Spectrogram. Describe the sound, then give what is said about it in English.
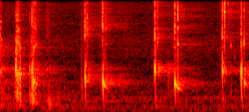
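A voice imitates the hooves of Queen Elizabeth II's carriage horses with tongue clicks: crisp, hollow clops falling in uneven pairs with a trotting rhythm, with no talking. “You could hear her horses for the carriage kind of”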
